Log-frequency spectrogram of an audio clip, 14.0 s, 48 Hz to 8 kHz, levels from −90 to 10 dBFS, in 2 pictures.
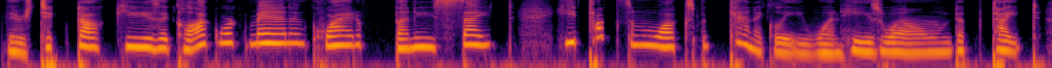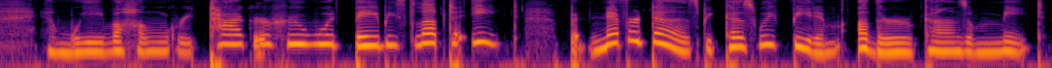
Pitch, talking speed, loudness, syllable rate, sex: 220 Hz, 185 wpm, -19 LUFS, 4.9 syllables/s, female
